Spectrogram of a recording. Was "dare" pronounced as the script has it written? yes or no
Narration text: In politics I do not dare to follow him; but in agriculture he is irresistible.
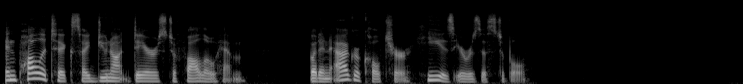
no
